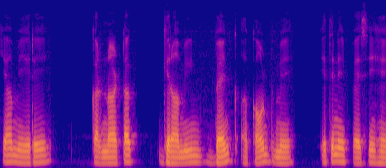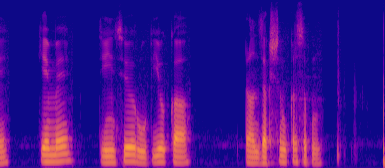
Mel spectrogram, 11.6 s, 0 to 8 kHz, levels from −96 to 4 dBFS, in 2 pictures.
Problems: background sounds at intervals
